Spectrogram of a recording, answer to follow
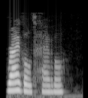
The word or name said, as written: wraggle taggle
